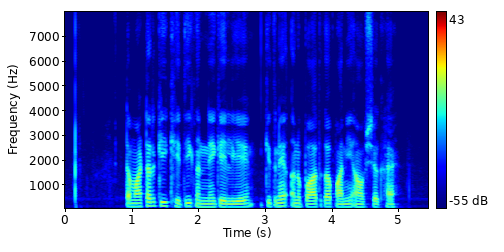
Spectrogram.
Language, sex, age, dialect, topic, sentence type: Hindi, male, 18-24, Garhwali, agriculture, question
